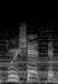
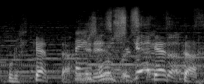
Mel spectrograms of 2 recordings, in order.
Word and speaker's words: bruschetta: Everybody says bruschetta, but it's bruseta. Not bruschetta.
